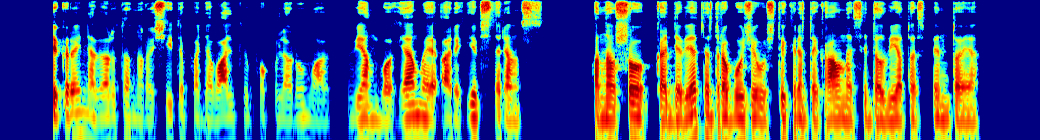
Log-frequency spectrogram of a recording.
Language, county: Lithuanian, Kaunas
